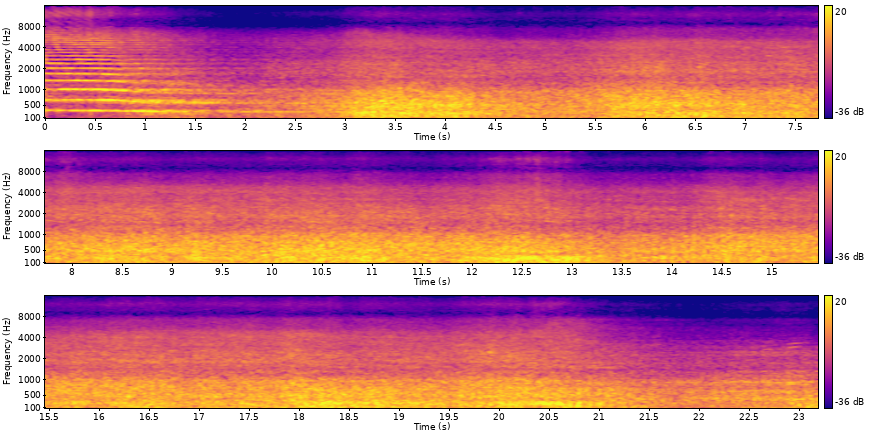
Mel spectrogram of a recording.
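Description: Train horn sounding one held note that ends about a second and a half in, then a passenger train running past at speed: a steady rumble of wheels on rails with clickety-clack over the rail joints.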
